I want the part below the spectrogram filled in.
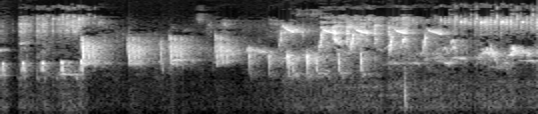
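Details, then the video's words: Sunset song of a nightingale, opening with a few clipped notes, then long buzzy tones and fast repeated downslurred whistles building into dense high trilling. "Пение соловья на закате, соловьиные трели"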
